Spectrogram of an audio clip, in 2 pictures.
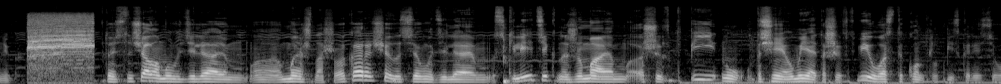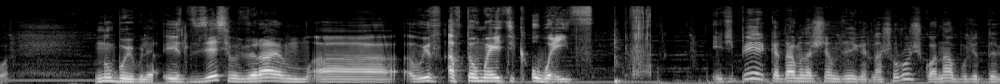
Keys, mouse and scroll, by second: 0.2 click, 0.2 g, 0.2 r, 0.9 ctrl+z, 1.1 a, 1.8 click, 2.4-3.7 middle drag, 2.4-3.8 right drag, 5.0-7.7 right drag, 6.4 shift+p, 17.4-20.0 right drag, 17.7 ctrl+Tab, 18.6 r.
